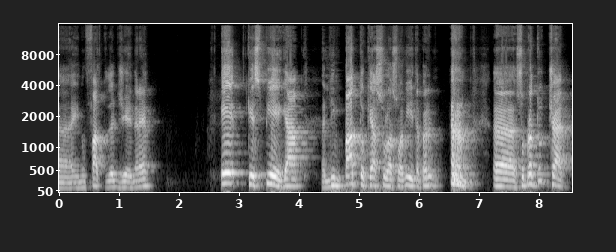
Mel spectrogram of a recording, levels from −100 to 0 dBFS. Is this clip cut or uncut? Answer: cut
